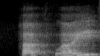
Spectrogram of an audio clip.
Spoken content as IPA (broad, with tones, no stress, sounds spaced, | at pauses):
ɐ˨ t̚ kʷ ɐ˨˥ j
